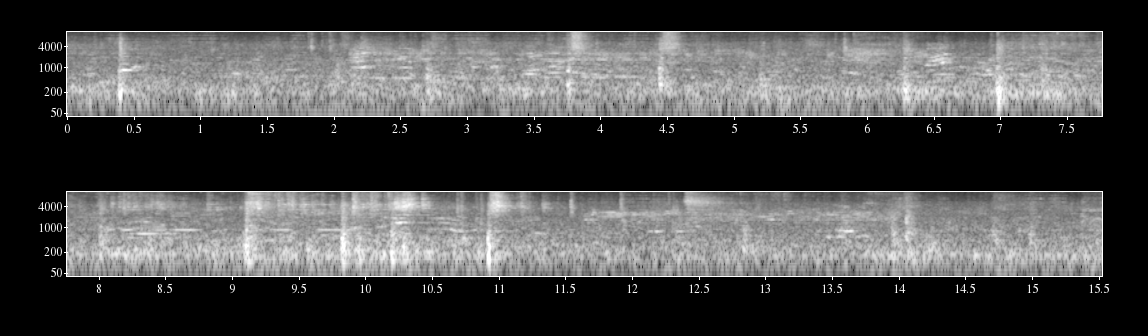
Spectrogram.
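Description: A moving train rumbles and rattles steadily along the track.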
